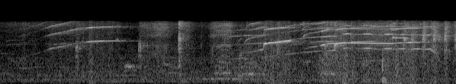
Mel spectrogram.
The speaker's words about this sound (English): Well, birds, obviously that sound comes to us from Nicaragua. Those are birds singing in a tree around sunset in the northern coffee region of San Ramon, Nicaragua.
